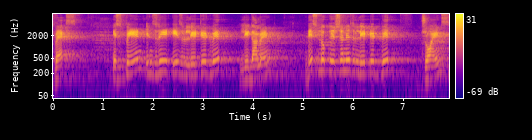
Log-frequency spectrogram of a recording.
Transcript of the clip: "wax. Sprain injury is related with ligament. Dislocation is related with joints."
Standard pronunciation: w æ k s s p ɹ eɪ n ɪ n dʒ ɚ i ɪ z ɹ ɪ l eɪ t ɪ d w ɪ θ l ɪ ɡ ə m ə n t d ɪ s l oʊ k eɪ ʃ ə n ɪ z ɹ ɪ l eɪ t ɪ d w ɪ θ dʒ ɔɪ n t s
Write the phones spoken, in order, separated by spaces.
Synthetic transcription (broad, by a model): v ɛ k s s p eɪ n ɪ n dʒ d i ɪ z ɹ ɪ l eɪ t ɪ d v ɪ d l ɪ ɡ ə m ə n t d ɪ s l oʊ k eɪ ʃ ə n ɪ z ɹ ɪ l eɪ t ɪ d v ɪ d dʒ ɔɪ n t s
